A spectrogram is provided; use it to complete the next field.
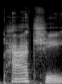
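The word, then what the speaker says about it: Pacci: Upon securing the fire element in this dungeon, alongside its horrifyingly named item, the cane of Patchy Patchy, it's pronounced Patchy, we receive the refurbished sword from the blacksmith, and we're off to fuse it with the elements ourselves.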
